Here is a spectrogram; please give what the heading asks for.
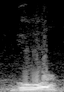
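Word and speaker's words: Gorr: strong this guy is gore which rhymes with thor jj i see what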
